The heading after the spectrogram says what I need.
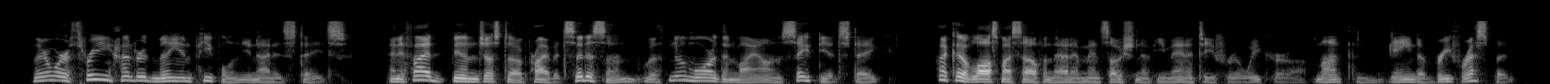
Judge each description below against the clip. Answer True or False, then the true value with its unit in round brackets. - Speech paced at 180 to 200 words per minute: True (190 wpm)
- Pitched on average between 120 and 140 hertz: False (110 Hz)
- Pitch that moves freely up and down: True (7.2 semitones)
